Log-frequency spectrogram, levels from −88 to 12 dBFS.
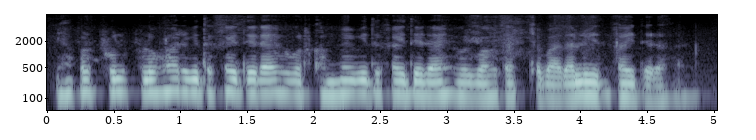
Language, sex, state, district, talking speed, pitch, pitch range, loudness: Hindi, male, Chhattisgarh, Korba, 300 wpm, 120 Hz, 110-130 Hz, -18 LUFS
